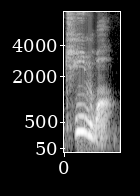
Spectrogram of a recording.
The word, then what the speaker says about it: quinoa: Or no, it's quinoa. Quinoa. Just pronounce it after me. Quinoa. Don't go to the spelling. It's not qua or whatever. It's quinoa.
